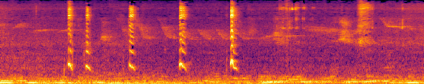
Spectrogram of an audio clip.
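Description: A dog growls low while tugging at a toy.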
